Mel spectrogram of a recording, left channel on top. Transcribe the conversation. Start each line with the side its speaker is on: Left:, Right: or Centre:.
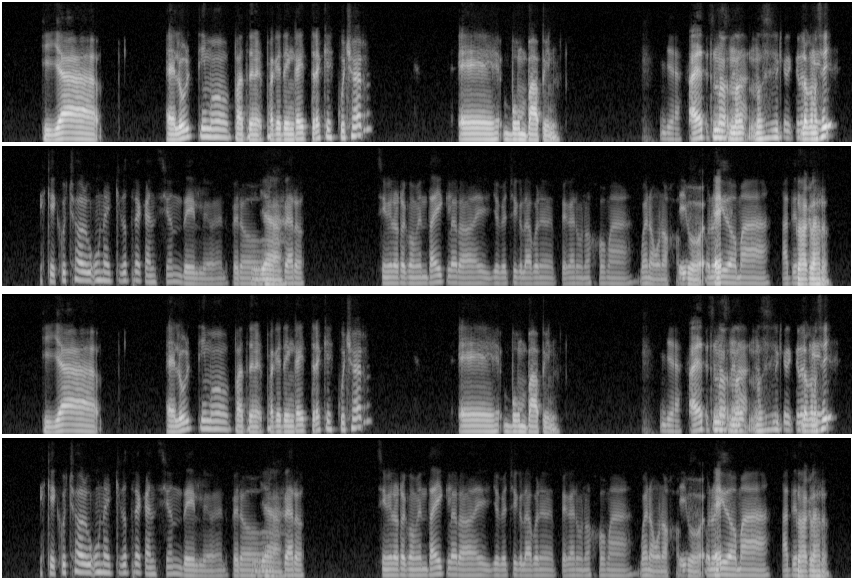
Left: Y ya el último, para tener, para que tengáis tres que escuchar, es Boom Bapin.
Centre: ya,
Left: A este
Centre: ese
Left: no,
Centre: me suena.
Left: no, no
Centre: Ese
Left: sé
Centre: creo,
Left: si
Centre: que creo
Left: lo
Centre: que
Left: conocí.
Centre: es que he escuchado alguna que otra canción de él, weón, pero
Left: Ya,
Centre: claro, si me lo recomendáis, claro, ahora yo cacho que le voy a poner, pegar un ojo más, bueno, un ojo,
Left: digo,
Centre: un
Left: eh,
Centre: oído más atento.
Left: no, claro.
